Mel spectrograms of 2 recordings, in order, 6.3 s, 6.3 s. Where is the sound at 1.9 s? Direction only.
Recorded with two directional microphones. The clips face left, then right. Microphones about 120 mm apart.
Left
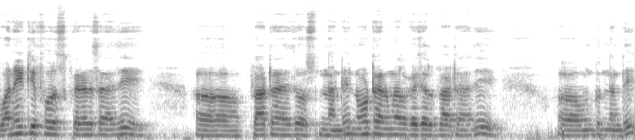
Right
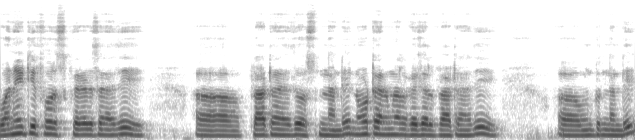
45° right (ahead or behind).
